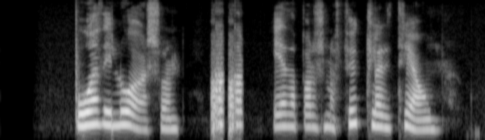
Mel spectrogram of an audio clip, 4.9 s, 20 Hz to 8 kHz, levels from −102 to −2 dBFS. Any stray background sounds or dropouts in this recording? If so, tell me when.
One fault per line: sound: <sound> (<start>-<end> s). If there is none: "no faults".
sound: laugh (2.1-2.4 s)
